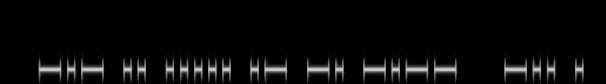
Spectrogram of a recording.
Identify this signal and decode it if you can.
Morse code, heard as a keyed tone, about 17 wpm, 700 Hz. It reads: KI5ANY DE
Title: USA Callsign DE Callsign 17wpm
